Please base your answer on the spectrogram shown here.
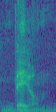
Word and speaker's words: Bayon: de Elit bayana bakacağız beyon diye okunuyor Arkadaşlar şöyle bir arkaya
